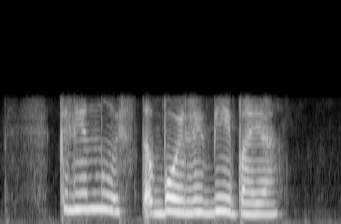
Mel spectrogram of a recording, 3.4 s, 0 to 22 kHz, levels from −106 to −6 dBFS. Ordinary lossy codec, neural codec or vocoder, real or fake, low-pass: Opus, 64 kbps; codec, 16 kHz, 4.8 kbps, FACodec; fake; 3.6 kHz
